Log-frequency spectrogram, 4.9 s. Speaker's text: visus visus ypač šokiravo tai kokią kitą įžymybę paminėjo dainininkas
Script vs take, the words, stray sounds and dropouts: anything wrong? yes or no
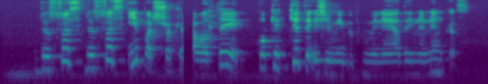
yes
